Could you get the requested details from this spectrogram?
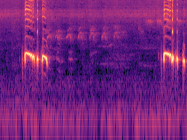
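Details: Local zebra dove in full, clear song, used to coax other doves into singing. Two bright, rolling coos, each a gliding note broken into quick stuttered pulses, come almost three seconds apart. Soft, faint chirps fall between them.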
